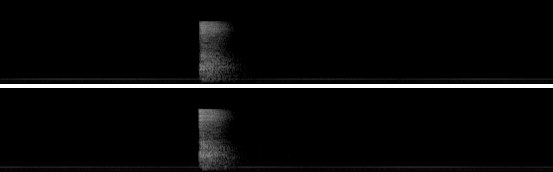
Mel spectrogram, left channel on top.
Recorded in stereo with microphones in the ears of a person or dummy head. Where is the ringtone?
I don't hear a ringtone.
